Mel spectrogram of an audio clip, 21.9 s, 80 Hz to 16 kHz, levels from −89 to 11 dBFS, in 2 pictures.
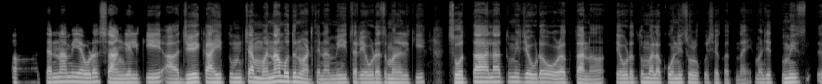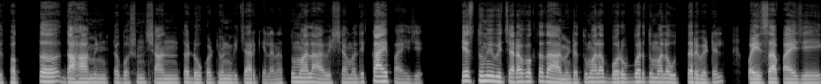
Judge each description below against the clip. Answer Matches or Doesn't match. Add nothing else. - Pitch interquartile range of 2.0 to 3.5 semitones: Matches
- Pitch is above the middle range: Doesn't match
